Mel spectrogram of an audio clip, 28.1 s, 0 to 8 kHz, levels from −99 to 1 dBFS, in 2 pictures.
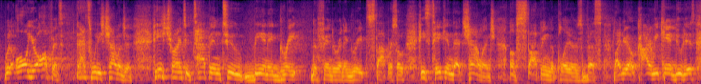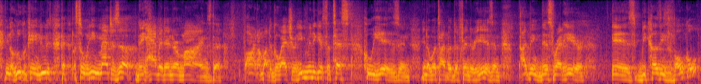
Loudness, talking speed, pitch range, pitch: -21 LUFS, 195 wpm, 115-155 Hz, 135 Hz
